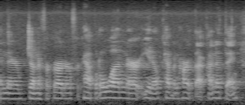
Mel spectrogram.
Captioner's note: none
